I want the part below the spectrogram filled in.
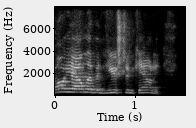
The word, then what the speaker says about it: Houston: Wait, no, it's pronounced Houston County, don't you know? – No.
